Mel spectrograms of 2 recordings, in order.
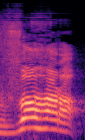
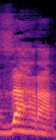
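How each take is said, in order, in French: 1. La première syllabe est un 'zo' grave et appuyé. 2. La première syllabe est un 'za' simple et léger. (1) "c'est Zohara. Zo dans le, au niveau du ventre" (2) "C'est pas Zahra"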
